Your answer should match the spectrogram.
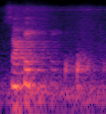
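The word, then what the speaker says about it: شقيق: Yang pertama namanya akhun sakik. Ya, sakik. Saya rumuskan qaf ya. Sakik.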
